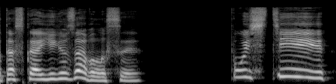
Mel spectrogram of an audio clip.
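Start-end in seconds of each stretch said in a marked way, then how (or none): 2.3-3.3 high, pained cry; cried out. A narrator's reading. Girl dragged by her hair, high cry. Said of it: "закричала Таисия".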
